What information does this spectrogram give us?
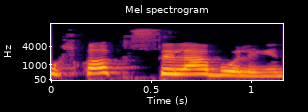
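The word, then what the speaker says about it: Scylla: Idiom बोलता है caught between, Saila नहीं बोलेंगे इसको, एक्चुअली हम इसको बोलते हैं सिला, ठीक है।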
